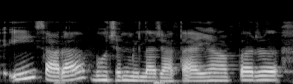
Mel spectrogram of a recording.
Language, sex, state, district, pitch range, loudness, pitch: Hindi, female, Madhya Pradesh, Dhar, 180-205 Hz, -15 LUFS, 200 Hz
